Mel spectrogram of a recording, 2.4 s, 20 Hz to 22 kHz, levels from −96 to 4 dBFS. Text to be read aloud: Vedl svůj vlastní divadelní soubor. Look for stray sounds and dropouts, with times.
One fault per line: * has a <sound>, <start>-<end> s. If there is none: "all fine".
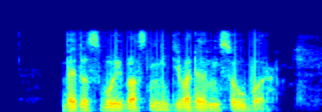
all fine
